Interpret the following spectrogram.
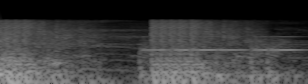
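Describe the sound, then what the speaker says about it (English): Grenade blasts and gunfire in the Quake video game: dense, continuous loud bursts of explosions and shots, with a sharp new blast about halfway through followed by a sustained tone. "Wow, look at these grenades coming in."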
